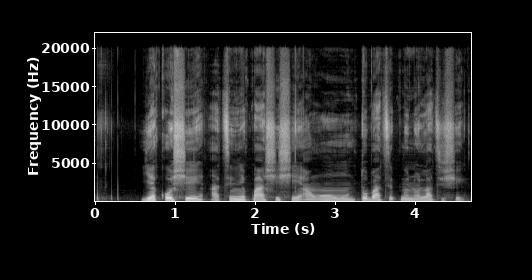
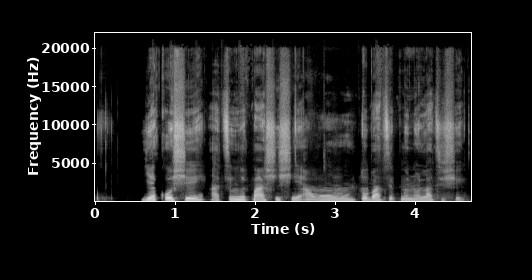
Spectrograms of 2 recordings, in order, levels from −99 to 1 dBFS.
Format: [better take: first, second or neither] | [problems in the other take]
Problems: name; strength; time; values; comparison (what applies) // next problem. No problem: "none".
first | noise reduction (neural mask model Resemble Enhance denoiser)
